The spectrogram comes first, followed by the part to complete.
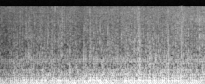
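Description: Steady background noise with a low electrical hum and no speech, typical of an open live broadcast feed.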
